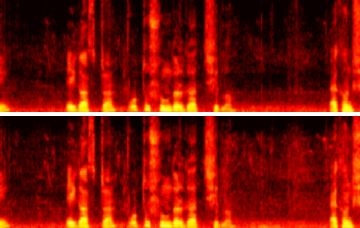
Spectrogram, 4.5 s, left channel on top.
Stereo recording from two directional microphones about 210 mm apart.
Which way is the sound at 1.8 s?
20° left (ahead or behind).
